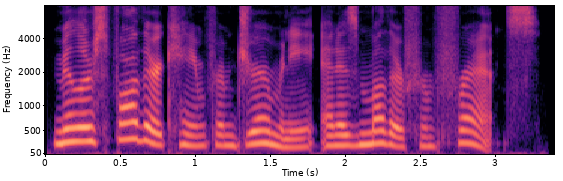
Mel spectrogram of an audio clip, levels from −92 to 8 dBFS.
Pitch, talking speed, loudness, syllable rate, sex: 225 Hz, 175 wpm, -17 LUFS, 5.0 syllables/s, female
